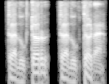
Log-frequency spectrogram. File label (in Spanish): "traductor a", espanhol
